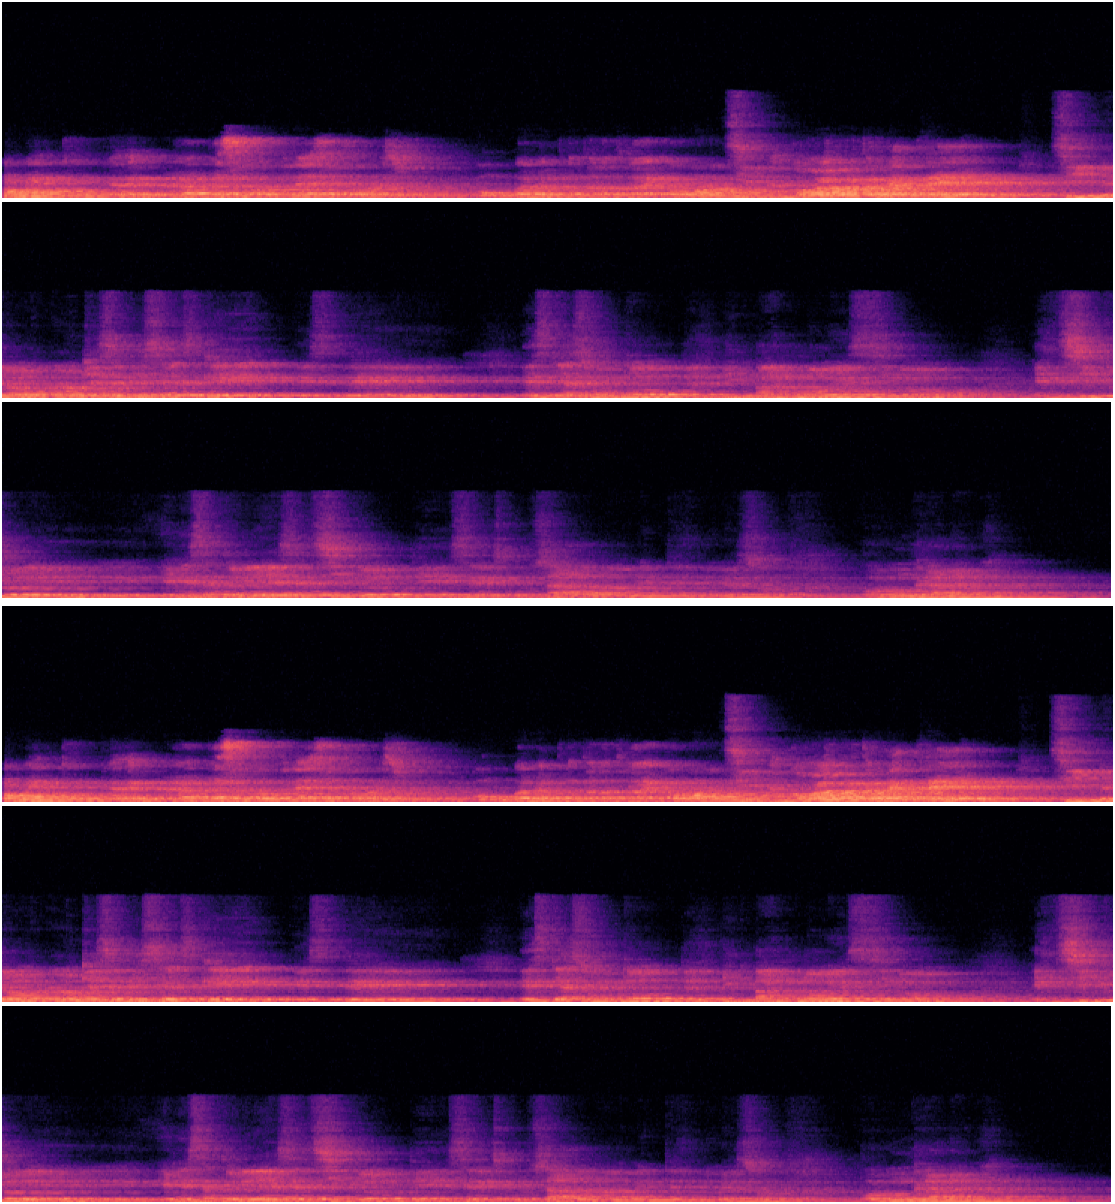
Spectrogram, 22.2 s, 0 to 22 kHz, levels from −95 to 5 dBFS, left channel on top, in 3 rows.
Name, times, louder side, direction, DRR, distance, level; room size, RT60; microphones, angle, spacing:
voice 1, 0.0-2.7 3.1-4.8 5.3-6.4, equal, 85° right, -13 dB, 1.5 m, -20 dB
voice 2, 7.0-21.4, right 1 dB, 45° right, -8 dB, 0.3 m, -24 dB
2.8 x 2.2 x 2.2 m, 2.9 s
head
